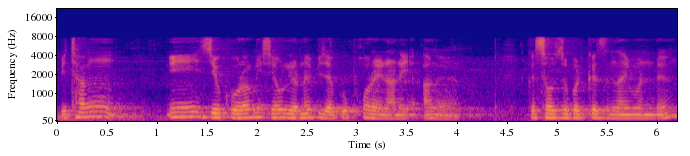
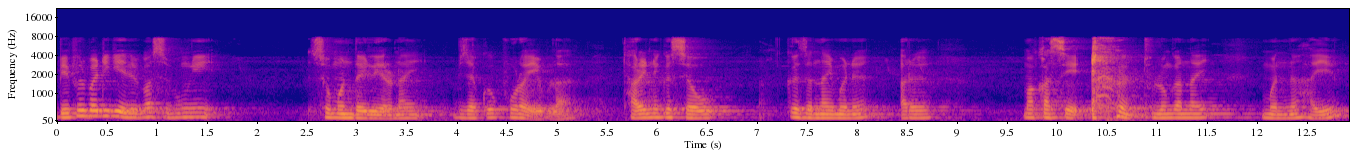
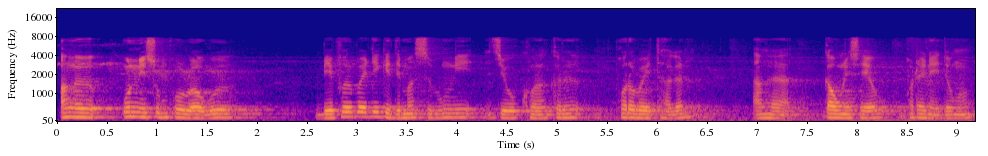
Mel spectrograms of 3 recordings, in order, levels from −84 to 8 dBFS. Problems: none marked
